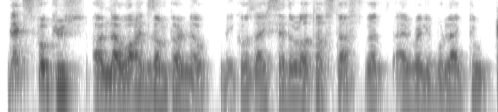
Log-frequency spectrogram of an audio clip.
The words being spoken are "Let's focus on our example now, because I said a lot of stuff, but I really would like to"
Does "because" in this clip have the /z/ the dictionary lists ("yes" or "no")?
yes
